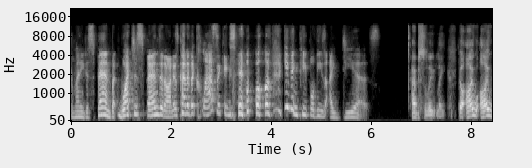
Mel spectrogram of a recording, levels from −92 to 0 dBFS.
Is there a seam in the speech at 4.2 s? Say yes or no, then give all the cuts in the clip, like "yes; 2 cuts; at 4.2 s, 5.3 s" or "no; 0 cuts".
yes; 1 cut; at 4.2 s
